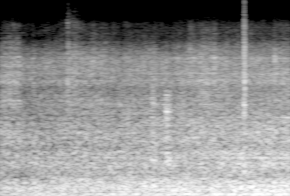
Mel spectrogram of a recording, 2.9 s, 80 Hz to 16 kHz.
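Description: A giant freight train with six engines, 275 cars and 36,000 tons, roughly 3.5 to 4 miles long, rolls steadily past nearby, a continuous loud rumble with faint rhythmic wheel clatter and no pause.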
